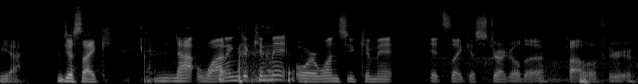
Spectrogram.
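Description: A male voice with vocal fry, moderate pace, ordinary pitch variation and long, frequent pauses. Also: medium pitch for a man. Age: 30s. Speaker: podcast host. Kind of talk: interview. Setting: studio.

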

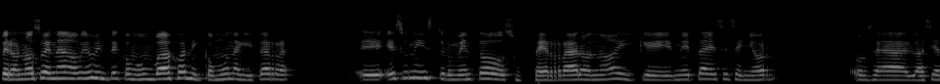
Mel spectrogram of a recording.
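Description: Speaking in a Mexico City accent, a woman holds a fairly even intonation at a fairly high pitch. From Mexico City (Azcapotzalco). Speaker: guest, salsa fan. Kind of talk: casual chat.

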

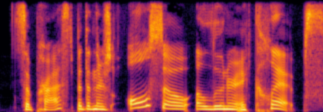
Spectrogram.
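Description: Here is a woman with an ordinary speaking voice, moderate pace and ordinary pitch variation. The sound is dry and close with no echo, in a very clean recording with a silent background. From Canada, Surrey BC. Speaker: podcast co-host. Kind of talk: casual chat.

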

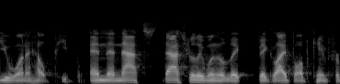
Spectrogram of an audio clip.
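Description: A man speaks with a Californian accent in a very deep, low pitch. His intonation is monotone and flat. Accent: Californian American. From US West Coast, San Francisco Bay Area. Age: 20s. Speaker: performance coach. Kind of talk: interview.

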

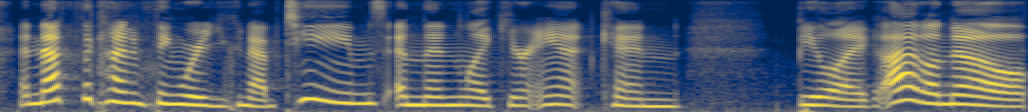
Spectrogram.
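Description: In a very clean recording with a silent background, a woman with an ordinary speaking voice talks at a moderate pace in a fairly high pitch, her intonation lively. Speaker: board game podcast co-host. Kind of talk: casual chat. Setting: studio.

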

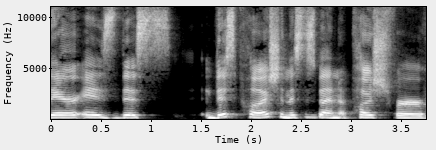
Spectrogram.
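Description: With an American accent, a woman at medium pitch uses a normal speaking voice, talking at a fairly slow pace with fairly even intonation. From US Northeast, Rhode Island. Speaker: podcast host, motivational speaker. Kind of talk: solo podcast monologue. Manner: casual, conversational.

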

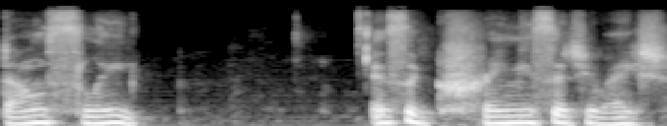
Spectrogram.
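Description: The speaker is a woman with an American accent. There is a slight breathiness to her voice. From US Midwest. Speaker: podcast co-host. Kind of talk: casual chat. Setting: video call.

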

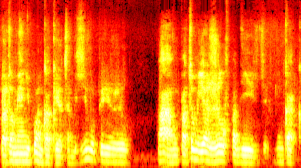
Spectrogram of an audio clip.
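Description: A man talks at a fairly quick pace with medium pitch. He has an ordinary speaking voice. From Moscow. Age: 40s. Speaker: homeless man. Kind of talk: interview.

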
